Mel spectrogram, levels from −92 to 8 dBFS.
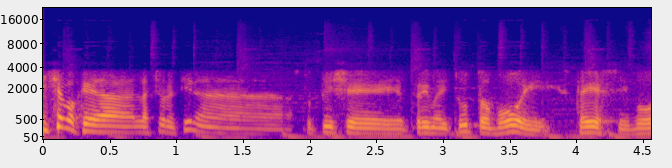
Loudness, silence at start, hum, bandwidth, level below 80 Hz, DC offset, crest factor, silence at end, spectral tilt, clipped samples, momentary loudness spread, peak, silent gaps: -23 LUFS; 0 s; none; 10.5 kHz; -48 dBFS; under 0.1%; 20 dB; 0 s; -7 dB/octave; under 0.1%; 12 LU; -2 dBFS; none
